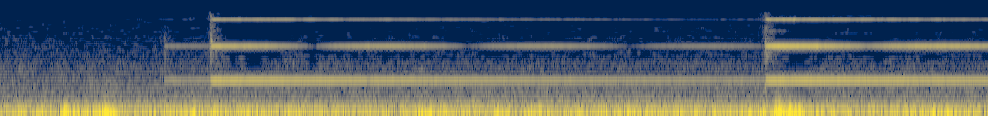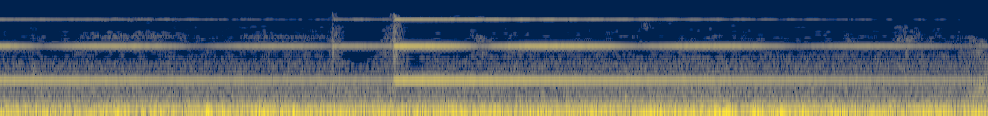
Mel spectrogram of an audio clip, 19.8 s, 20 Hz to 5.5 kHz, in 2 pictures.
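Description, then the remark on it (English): A meditation bell is struck three times at steady intervals to end a meditation. Each strike rings out with a clear, sustained tone that lingers and overlaps the next, over a low background hum. “I'm now going to ring the bell 3 times. When the last sound from the gong begins to vanish, only then open your eyes to end the meditation.”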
